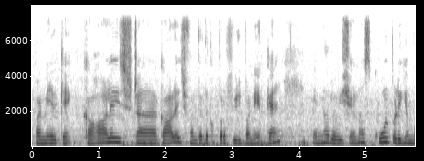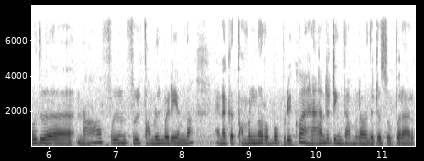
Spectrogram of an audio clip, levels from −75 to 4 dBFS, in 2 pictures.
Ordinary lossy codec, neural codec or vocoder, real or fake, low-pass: none; none; real; 7.2 kHz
